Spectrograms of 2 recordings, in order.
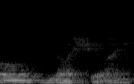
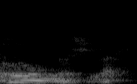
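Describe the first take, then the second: The two takes are said the same way.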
